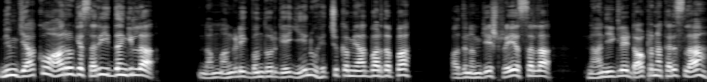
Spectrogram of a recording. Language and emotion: Kannada, fearful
